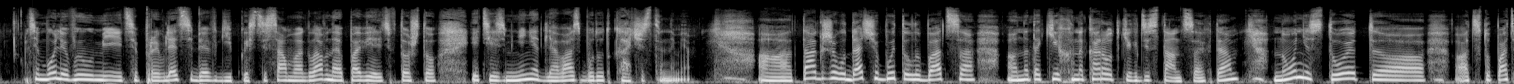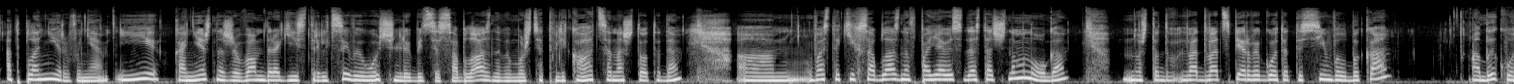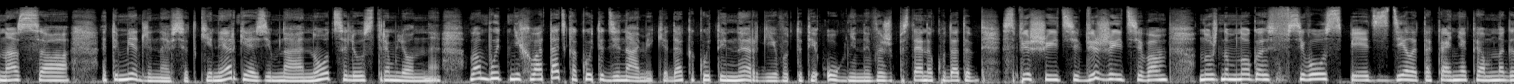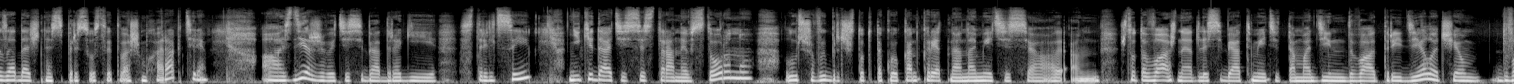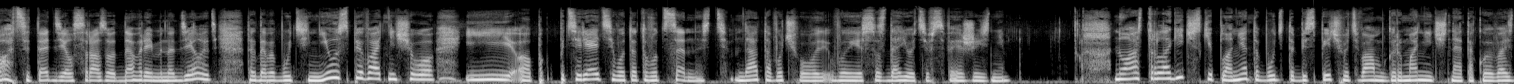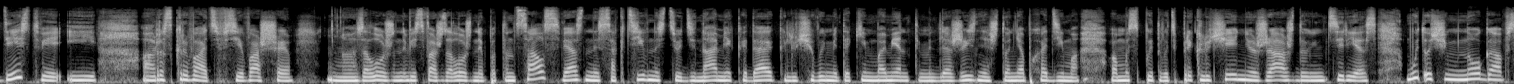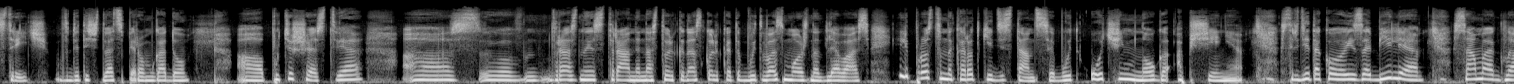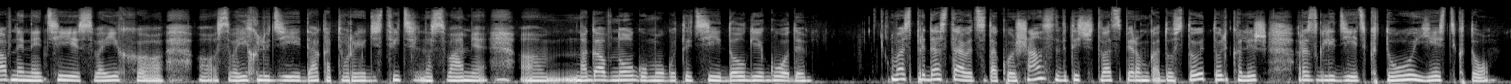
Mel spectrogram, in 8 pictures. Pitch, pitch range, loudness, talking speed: 190 Hz, 175-215 Hz, -10 LUFS, 130 wpm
